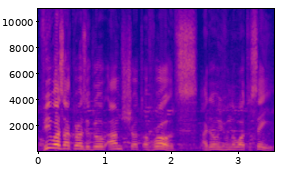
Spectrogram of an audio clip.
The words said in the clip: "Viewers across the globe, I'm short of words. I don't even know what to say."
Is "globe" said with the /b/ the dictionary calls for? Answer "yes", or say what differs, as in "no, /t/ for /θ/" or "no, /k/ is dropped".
yes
